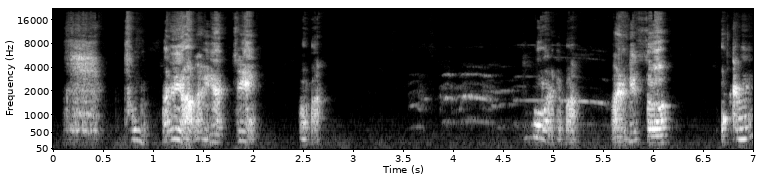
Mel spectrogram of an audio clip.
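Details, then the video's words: Pet parrot imitating speech as its pronunciation improves; dense raspy word-like bursts, a quiet stretch of faint whistled tones, then more rapid scratchy syllables. "발음이 점점 좋아지는 앵무샤"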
